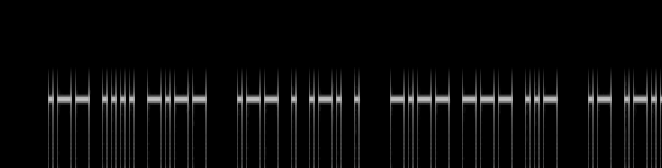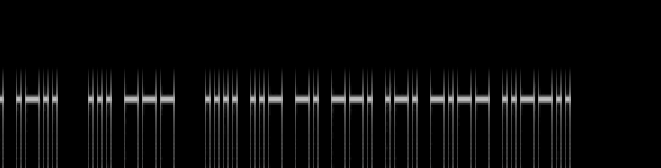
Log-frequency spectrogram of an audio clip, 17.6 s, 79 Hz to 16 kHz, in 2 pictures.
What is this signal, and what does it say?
Morse code, heard as a keyed tone, about 20 wpm, 700 Hz. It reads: WHY WERE YOU ALL SO HUNGRY?
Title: Sentences from Top 1400 Words 20wpm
